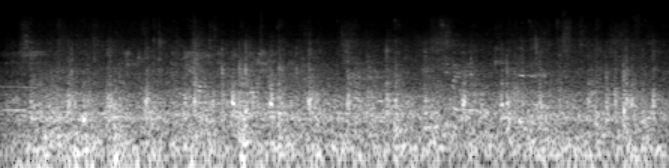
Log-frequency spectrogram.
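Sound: S-Bahn commuter train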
